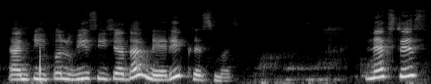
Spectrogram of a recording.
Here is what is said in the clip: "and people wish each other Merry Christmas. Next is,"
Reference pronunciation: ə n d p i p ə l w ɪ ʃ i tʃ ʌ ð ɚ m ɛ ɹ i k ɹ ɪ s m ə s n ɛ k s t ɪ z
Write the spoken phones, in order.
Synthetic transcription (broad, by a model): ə n d p i p ə l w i s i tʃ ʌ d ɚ m ɛ ɹ i k ɹ ɪ s m ə s n ɛ k s t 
